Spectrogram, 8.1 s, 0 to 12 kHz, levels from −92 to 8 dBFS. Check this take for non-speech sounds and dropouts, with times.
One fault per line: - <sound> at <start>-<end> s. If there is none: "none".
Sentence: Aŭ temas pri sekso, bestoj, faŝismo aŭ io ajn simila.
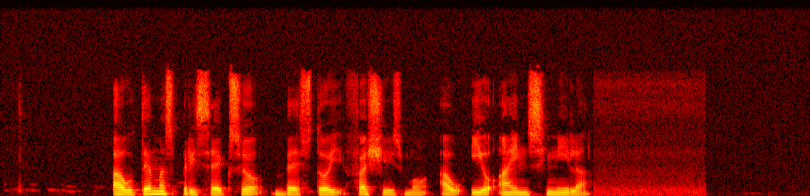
none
